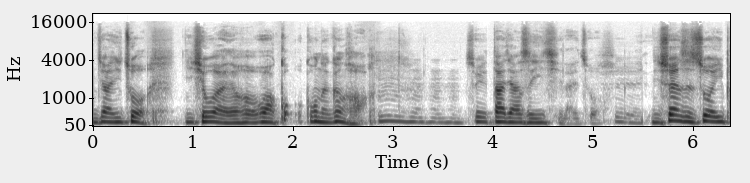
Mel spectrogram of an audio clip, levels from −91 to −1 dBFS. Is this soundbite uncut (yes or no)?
yes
